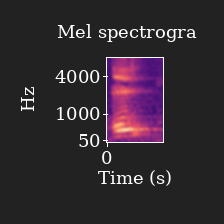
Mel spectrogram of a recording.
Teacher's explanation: that's a mid front tense vowel you have to have mid to distinguish it from e you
